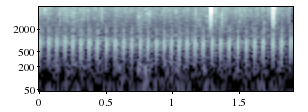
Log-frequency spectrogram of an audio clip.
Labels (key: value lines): label: biophony, rattle
recorder: SoundTrap 500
